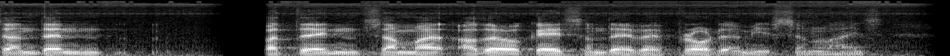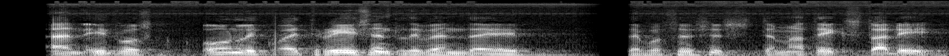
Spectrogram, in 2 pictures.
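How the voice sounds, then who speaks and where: Man, fairly deep voice, informal academic presentation, hesitant phrasing, frequent self-corrections. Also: fairly bright tone, a little hiss or hum. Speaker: astronomer giving a conference talk. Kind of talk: informal scientific conference presentation.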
